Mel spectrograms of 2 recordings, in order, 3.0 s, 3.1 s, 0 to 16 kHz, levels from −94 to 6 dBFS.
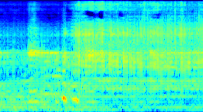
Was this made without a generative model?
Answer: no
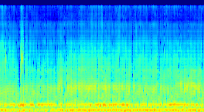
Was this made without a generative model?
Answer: no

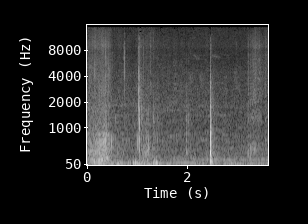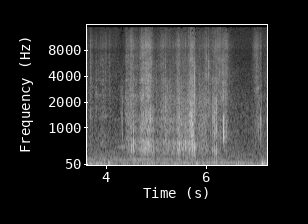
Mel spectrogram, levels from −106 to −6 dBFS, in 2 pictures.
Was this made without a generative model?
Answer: yes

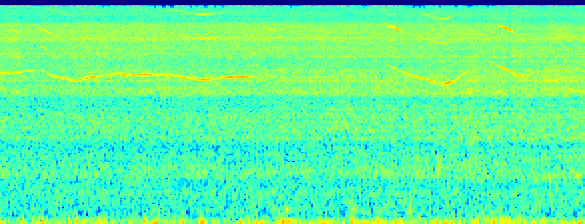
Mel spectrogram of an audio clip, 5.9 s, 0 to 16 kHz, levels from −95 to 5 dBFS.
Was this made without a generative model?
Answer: no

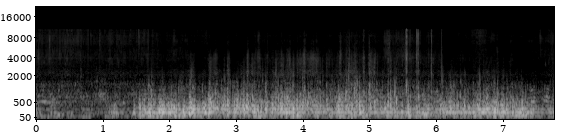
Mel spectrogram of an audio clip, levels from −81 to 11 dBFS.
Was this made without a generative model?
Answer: no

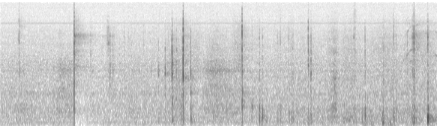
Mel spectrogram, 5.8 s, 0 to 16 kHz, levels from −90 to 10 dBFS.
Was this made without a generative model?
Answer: no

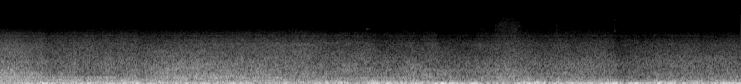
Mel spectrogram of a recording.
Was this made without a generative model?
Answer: no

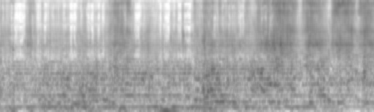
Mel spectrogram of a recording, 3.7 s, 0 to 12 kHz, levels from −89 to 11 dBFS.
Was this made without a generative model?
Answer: no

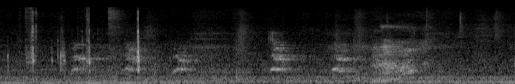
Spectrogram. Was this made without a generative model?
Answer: yes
